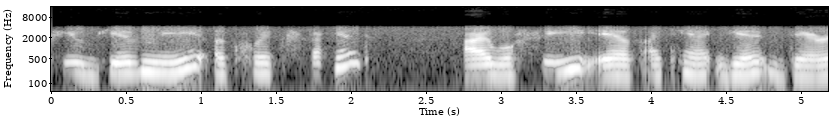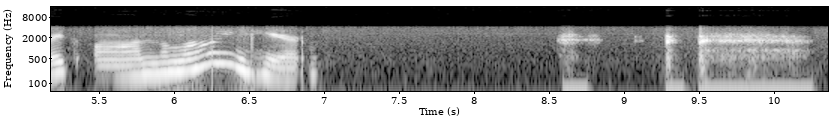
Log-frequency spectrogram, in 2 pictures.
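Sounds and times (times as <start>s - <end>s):
speech: 0.1s - 2.2s, 2.8s - 7.1s
man breathing over a phone line: 9.5s - 10.3s.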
